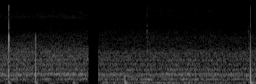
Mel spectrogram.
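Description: A dense swarm of honeybees buzzes steadily and close by during the relocation of a hive from a kitchen, with a brief dropout partway through.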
